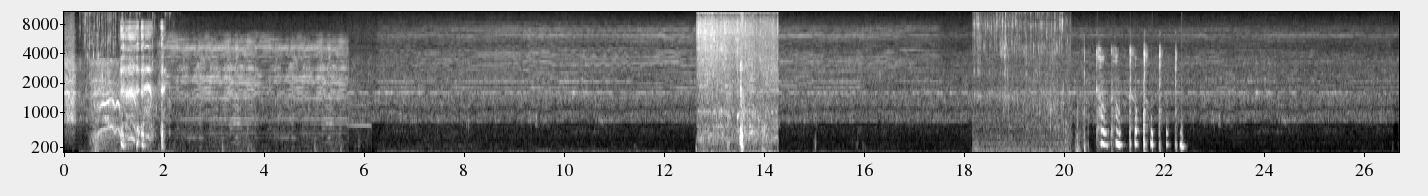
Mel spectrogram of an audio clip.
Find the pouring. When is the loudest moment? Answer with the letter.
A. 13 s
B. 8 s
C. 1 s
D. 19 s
A.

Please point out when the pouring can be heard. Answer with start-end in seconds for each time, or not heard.
0.3-2.3, 12.6-14.3, 18.1-20.1.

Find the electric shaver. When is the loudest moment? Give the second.
1 s.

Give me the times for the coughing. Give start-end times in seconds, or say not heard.
1.1-2.0, 12.8-14.1, 19.9-22.4.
